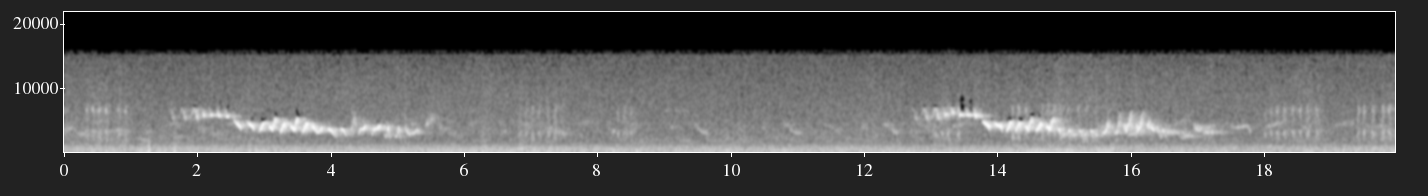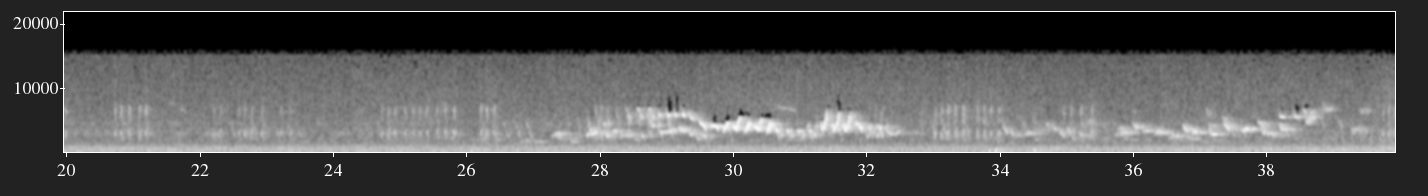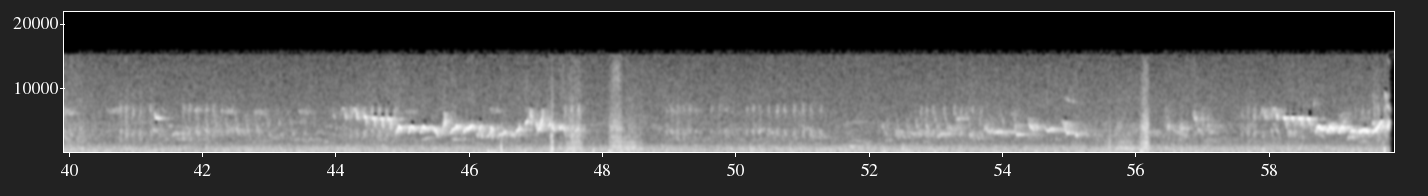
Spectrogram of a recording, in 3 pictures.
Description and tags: Birds in a forest
A small forest with birds.
Recorded in mono with iPhone 6.
bird, field-recording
